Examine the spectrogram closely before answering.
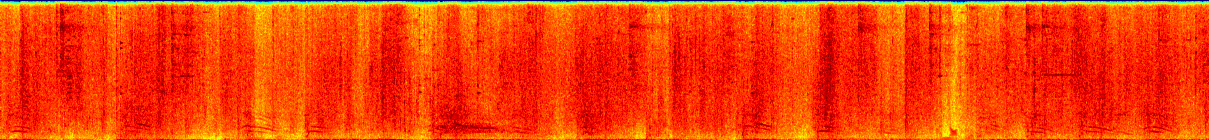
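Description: Spells crackle and explode again and again in a game.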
